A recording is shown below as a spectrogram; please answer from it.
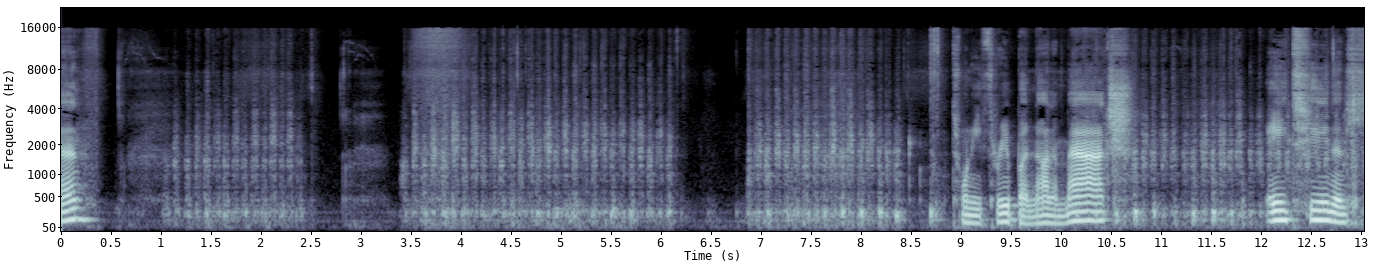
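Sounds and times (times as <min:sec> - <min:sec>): coin scraping scratch-off ticket: 0:10.4 - 0:13.0.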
